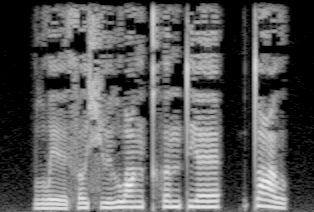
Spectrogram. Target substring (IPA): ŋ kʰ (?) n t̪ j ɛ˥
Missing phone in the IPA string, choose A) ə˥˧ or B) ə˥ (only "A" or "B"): B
